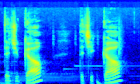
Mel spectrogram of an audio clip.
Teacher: the stress is on the base verb or whatever goes after the did you part. So go in our examples, that means that it needs to have the highest pitch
